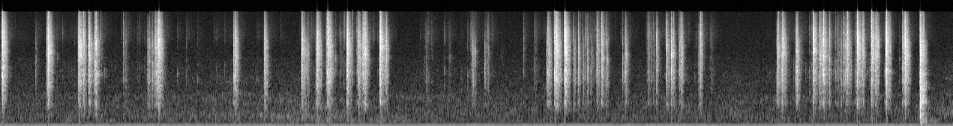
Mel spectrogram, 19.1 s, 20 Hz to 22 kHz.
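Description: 3x3 speed cube being turned by hand: plastic layers clacking in quick runs of turns, with short pauses between the runs.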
